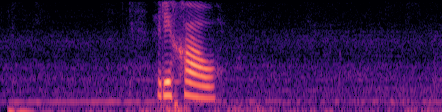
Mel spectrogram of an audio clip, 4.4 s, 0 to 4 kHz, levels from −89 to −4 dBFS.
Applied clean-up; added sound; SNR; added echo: none; none; none; none.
